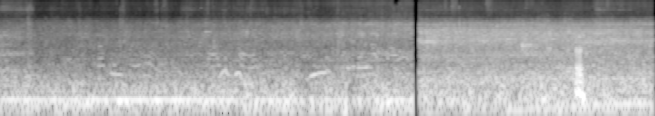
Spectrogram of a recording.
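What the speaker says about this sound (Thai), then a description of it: "มาบรรยากาศฝนตก" Steady rain hisses over a street in Queenstown, with the low rumble of passing traffic and a brief splash-like thud near the end.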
